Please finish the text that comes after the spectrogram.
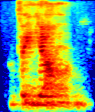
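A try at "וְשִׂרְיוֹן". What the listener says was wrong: So except there's no v there. So vasir yon, yeah.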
